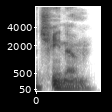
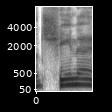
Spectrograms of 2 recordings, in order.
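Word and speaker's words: Qin: También fundó la dinastía Chin, pronunciada Chin, que dio su nombre a China.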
